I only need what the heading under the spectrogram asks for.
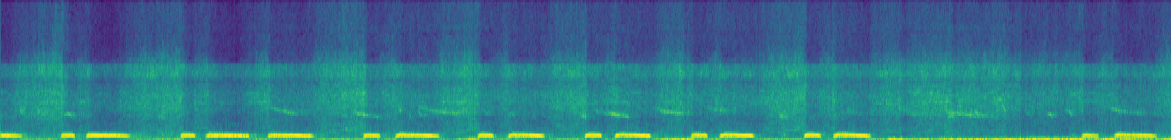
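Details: Young spotted dove fighting keenly with a decoy bird, cooing in a long run of two-note phrases, a brief coo then a longer one, roughly once a second. A pause comes near the end before one last pair, with low rumbling noise and faint chirps.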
